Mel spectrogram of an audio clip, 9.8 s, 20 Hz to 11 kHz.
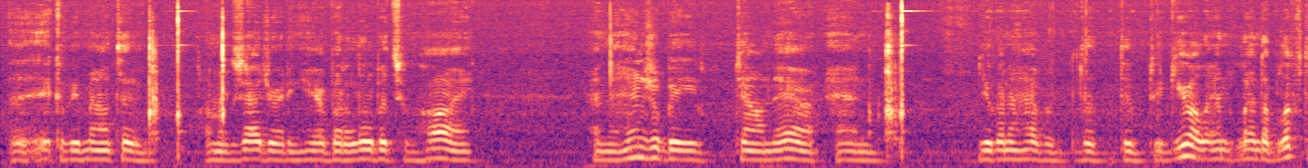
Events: [0.01, 9.81] background noise
[0.03, 1.18] man speaking
[1.51, 3.53] man speaking
[4.40, 5.26] man speaking
[5.64, 6.75] man speaking
[7.21, 8.21] man speaking
[8.34, 9.81] man speaking

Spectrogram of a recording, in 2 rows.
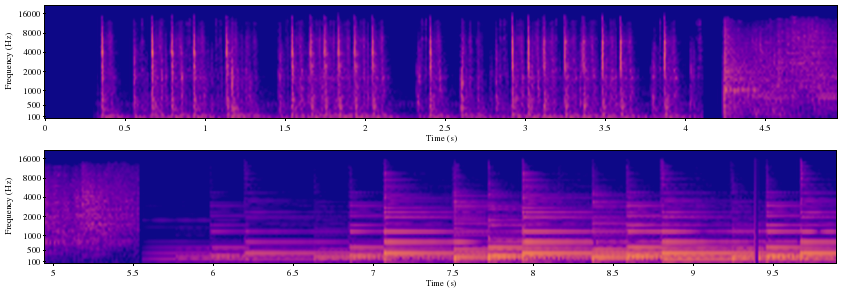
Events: [0.27, 4.09] typewriter
[4.20, 5.52] shatter
[5.54, 9.85] music
[9.32, 9.46] tick

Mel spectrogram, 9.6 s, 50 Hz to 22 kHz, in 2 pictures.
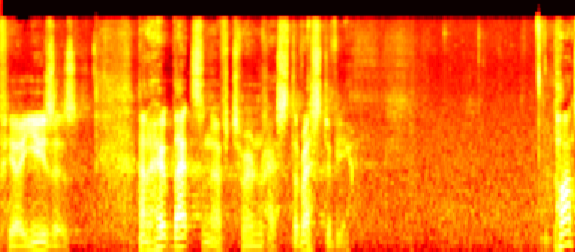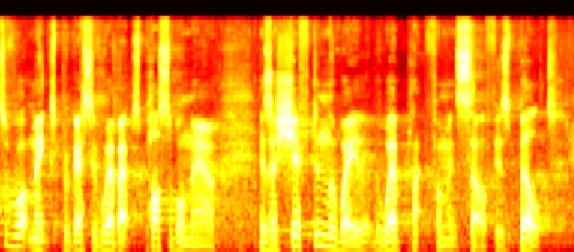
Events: [0.00, 0.57] man speaking
[0.01, 9.55] background noise
[0.94, 2.95] man speaking
[4.37, 6.61] man speaking
[6.90, 9.34] man speaking

